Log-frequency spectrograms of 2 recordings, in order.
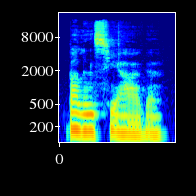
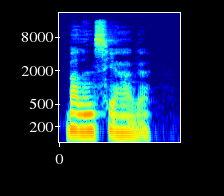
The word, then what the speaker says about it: Balenciaga: The first one is Spanish, and it's Balenciaga. I don't speak Spanish, but I know that's how it's supposed to be pronounced, so Balenciaga. The second one is Italian and it's Bottega Veneta. So Balenciaga and Bottega Veneta.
